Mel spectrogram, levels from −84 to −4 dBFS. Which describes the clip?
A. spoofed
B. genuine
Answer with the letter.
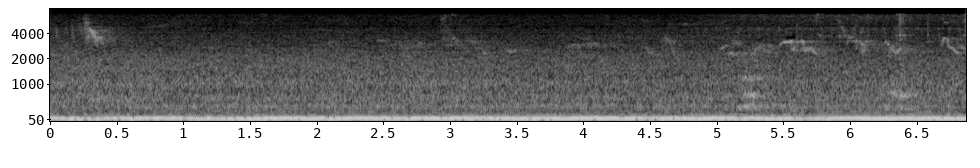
A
